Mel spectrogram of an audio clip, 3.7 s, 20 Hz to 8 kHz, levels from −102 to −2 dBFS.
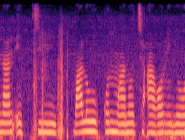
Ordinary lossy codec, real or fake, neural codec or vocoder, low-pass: none; fake; vocoder, 22.05 kHz, 80 mel bands, Vocos; 7.2 kHz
